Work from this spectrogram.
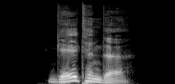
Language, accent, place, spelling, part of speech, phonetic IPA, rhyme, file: German, Germany, Berlin, geltende, adjective, [ˈɡɛltn̩də], -ɛltn̩də, De-geltende.ogg
- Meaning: inflection of geltend: 1. strong/mixed nominative/accusative feminine singular 2. strong nominative/accusative plural 3. weak nominative all-gender singular 4. weak accusative feminine/neuter singular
